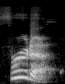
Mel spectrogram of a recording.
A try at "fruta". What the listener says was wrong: You put the I in there like fruit, but it's fruta. It says fruta. Fruta.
